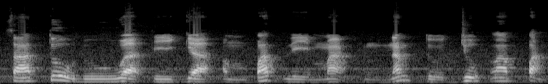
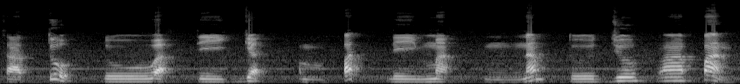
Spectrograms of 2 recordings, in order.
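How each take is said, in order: First: The numbers are counted at a faster pace. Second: The numbers are counted at a slow pace.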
